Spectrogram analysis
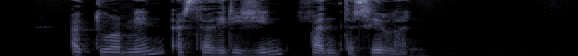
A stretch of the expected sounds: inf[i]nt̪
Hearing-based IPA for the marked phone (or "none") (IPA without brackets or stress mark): a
